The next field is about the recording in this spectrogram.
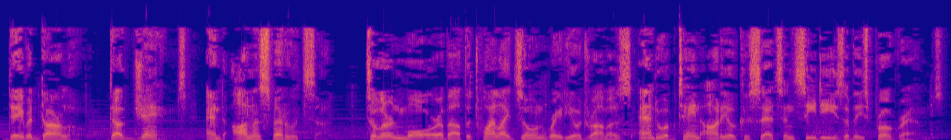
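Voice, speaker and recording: A man's voice: lowish voice, darkish tone. A man reading credits as an announcer, plain and businesslike.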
